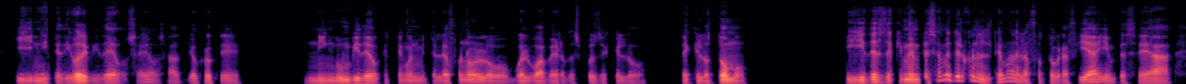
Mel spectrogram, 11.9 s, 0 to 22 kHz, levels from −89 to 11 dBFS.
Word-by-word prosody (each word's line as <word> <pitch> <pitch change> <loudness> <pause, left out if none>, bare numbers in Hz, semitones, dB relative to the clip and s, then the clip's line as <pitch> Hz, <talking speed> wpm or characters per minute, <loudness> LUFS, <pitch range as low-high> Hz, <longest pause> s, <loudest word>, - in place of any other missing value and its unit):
y 95 0 -3
ni 95 0 -1
te 100 - -8
digo 110 +4 +7
de 105 - +9
videos, 90 +1 -3
¿eh? - - -6
O - - -10
sea, 85 +1 -12
yo 100 - -7
creo 105 -1 -3
que - - -9 0.6
ningún 100 +1 0
video 100 -2 +3
que - - -19
tengo 95 0 -8
en 95 - -4
mi 85 - -11
teléfono 95 +7 -1
lo 85 -7 -1
vuelvo 90 +2 -1
a - - 0
ver 90 0 -7
después 90 0 -10
de 95 - -13
que 90 - -11
lo 85 +1 -12 0.3
de - - -5
que 90 - -6
lo 90 - -2
tomo. 95 -7 +6 1.0
Y 110 -1 +1
desde 115 0 +2
que 115 - -9
me 120 - +7
empecé 120 +8 -2
a - - -4
meter 190 -4 +2
con 190 -4 -2
el 105 -8 0
tema 130 +8 -3
de - - 0
la - - -1
fotografía, 105 +7 0
y 115 - -2
empecé 90 +2 -5
a, 100 -2 +1
95 Hz, 240 wpm, -25 LUFS, 90-110 Hz, 1.0 s, de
